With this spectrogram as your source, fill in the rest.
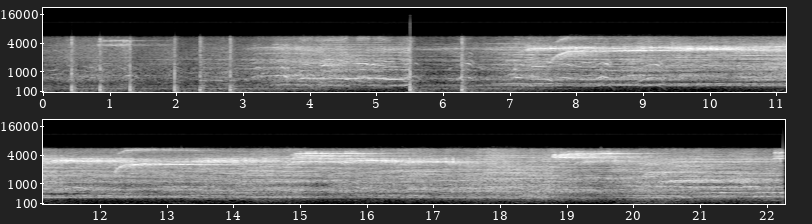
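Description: A crowd of spectators cheers and shouts loudly in a large echoing hall.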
